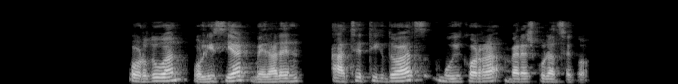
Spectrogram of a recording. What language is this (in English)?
Basque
